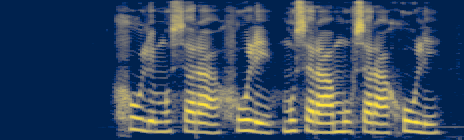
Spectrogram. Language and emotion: Russian, neutral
